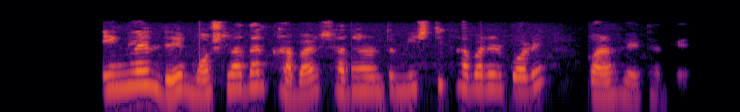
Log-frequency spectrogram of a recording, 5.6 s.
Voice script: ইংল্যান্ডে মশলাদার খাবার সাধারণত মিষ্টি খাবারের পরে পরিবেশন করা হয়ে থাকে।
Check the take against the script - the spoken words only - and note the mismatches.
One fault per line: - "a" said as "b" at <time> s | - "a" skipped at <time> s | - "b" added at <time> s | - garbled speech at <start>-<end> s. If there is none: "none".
- "পরিবেশন" skipped at 4.0 s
